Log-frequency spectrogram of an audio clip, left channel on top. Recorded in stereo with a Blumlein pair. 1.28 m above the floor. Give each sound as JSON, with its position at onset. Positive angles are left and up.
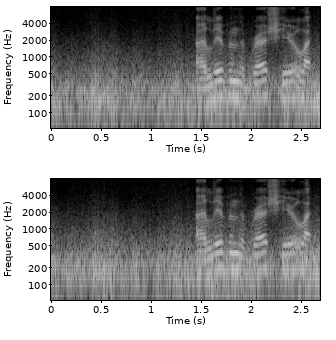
{"t": 1.4, "sound": "a man speaking", "azimuth_deg": 5}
